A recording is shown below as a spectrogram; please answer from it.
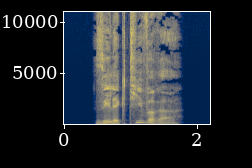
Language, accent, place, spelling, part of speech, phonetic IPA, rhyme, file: German, Germany, Berlin, selektiverer, adjective, [zelɛkˈtiːvəʁɐ], -iːvəʁɐ, De-selektiverer.ogg
- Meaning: inflection of selektiv: 1. strong/mixed nominative masculine singular comparative degree 2. strong genitive/dative feminine singular comparative degree 3. strong genitive plural comparative degree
